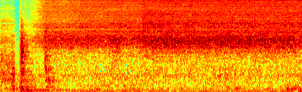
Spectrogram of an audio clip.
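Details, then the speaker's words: Cold home heating radiator being bled with a key: a click as the bleed valve opens, then a steady high hiss of trapped air escaping until water flows. "you hear that hissing that is air in the radiator once water starts to come out close the valve back off"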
